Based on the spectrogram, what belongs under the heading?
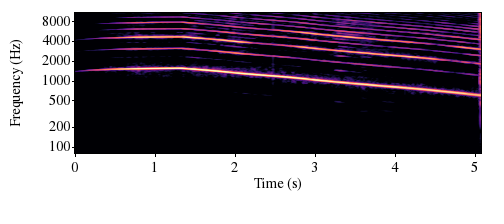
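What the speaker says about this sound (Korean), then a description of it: "구급차가 도착했다." An ambulance siren wails loud and close, a single sustained tone that holds steady and then slowly glides downward in pitch, alone with no other sounds.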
